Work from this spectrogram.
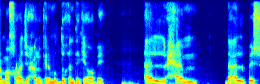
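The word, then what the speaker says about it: الحمد: জবর হাম আল হাম এই হাকের মধ্যখান থেকে উচ্চারণ হবে কারণ হার মাখরাজ হলুকের মধ্যখান থেকে হবে আলহাম দাল পেশ দু আলহামদু লাম লাম জের লিল লাম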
